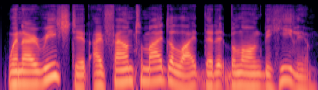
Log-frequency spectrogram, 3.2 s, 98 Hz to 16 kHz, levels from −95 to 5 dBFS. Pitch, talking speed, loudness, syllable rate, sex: 140 Hz, 265 wpm, -20 LUFS, 6.3 syllables/s, male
